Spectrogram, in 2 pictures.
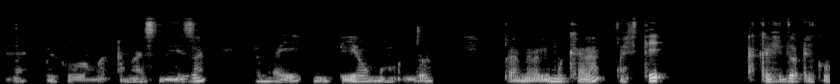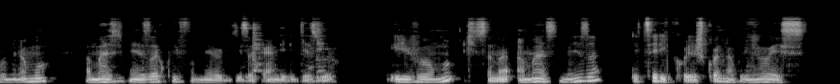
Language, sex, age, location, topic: Kinyarwanda, female, 18-24, Huye, health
